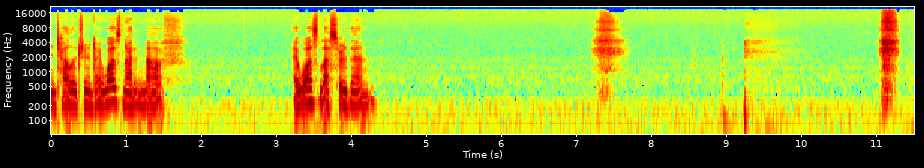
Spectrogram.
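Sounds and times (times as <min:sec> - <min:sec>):
speech: 0:00.0 - 0:01.8, 0:03.2 - 0:04.4, 0:07.2 - 0:07.5
breathy sniffles: 0:07.2 - 0:07.7, 0:11.0 - 0:11.4.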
